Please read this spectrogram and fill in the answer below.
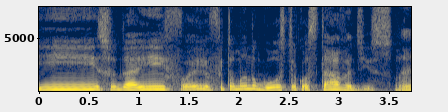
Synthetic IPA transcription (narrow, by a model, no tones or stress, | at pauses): ɪisʊd̪aifojewfujt̪õmɐ̃nd̪ʊɡost̪ʊewɡost̪avɐd͡ʒḭsʊ̥nɛ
